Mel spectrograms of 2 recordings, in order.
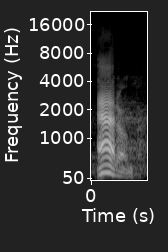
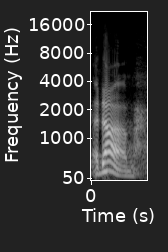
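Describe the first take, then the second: First: The name is said with an English pronunciation. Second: The name is said with a Hebrew pronunciation. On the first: "That's how we pronounce it in East Texas English" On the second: "In Hebrew, you'd say Adam"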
